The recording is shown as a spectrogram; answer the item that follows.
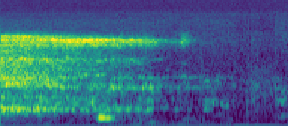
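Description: A person's slow, deep breath out during a guided breathing exercise, soft and airy, fading away a little over a second in, then near silence.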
